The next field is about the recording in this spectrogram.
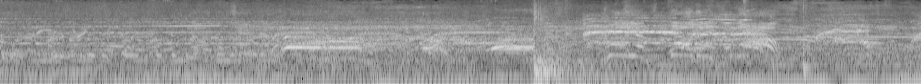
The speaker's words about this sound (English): There's some really good sound design of like bystanders screaming. And I think you can hear a little thud too. It's really well done.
